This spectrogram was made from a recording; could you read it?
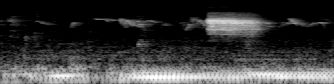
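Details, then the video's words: Male white-eye during the moult season: a series of thin, high twittering notes, then a louder, dense, high-pitched warbled burst near the end, over a steady low hum. "Khuyên trống mùa thay lông"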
